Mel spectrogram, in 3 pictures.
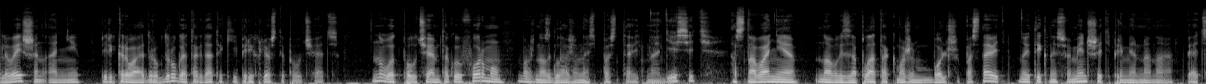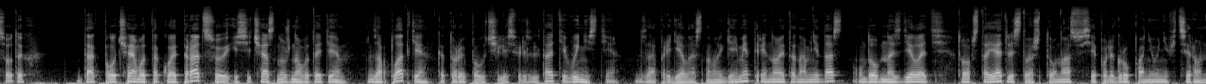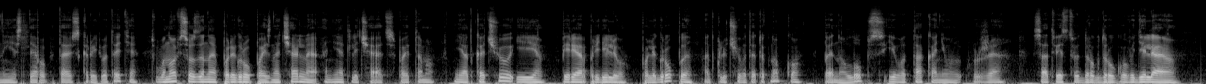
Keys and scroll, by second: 5.0 ctrl+z, 6.0-6.9 typing, 9.7-11.0 typing, 11.0 Return, 27.1 ctrl+z.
